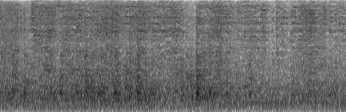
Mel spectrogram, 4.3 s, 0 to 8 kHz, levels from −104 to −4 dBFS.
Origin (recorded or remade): recorded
